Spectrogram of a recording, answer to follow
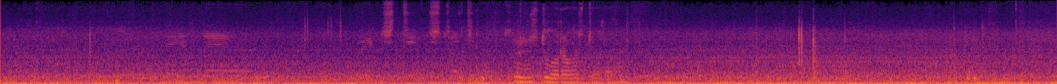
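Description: Steady low rumble of road and engine noise heard inside the cabin of a moving car. A short, faint voice comes in about five and a half seconds in.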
